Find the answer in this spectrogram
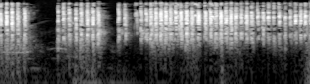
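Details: Eurasian tree sparrow (Passer montanus) in full, energetic song, delivering dense bursts of rapid, bright, high-pitched chirps, broken by two short silences before a long unbroken chattering run.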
